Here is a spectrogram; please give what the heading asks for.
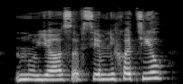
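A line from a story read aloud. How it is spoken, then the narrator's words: Hurt, offended exclamation. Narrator (Russian): воскликнул обиженно Разумовский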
